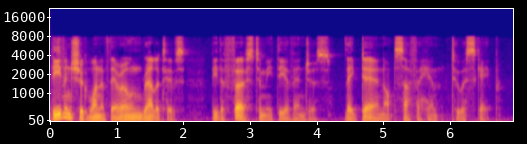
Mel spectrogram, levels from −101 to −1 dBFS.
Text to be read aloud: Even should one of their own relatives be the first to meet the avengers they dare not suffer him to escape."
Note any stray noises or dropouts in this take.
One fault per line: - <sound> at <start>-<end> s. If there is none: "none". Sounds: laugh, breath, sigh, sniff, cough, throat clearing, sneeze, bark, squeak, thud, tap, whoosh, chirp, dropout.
none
